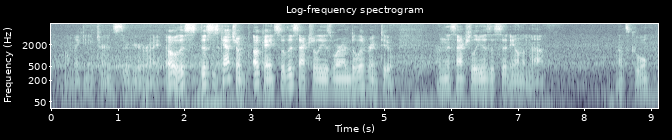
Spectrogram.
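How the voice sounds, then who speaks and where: A man talks at a fairly quick pace with lively intonation and a fairly low pitch. Audible room echo and noticeable background noise surround him. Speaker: gaming YouTuber. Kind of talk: gameplay commentary. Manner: halting, stuttering, many fillers.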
